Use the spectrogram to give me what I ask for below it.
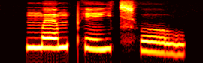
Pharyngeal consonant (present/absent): absent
